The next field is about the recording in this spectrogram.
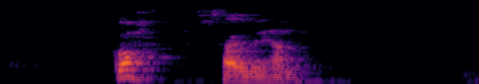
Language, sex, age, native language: Icelandic, female, 50-59, Icelandic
